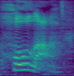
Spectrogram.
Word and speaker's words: hola: Hola. I didn't know that you don't pronounce hola. the H, so...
